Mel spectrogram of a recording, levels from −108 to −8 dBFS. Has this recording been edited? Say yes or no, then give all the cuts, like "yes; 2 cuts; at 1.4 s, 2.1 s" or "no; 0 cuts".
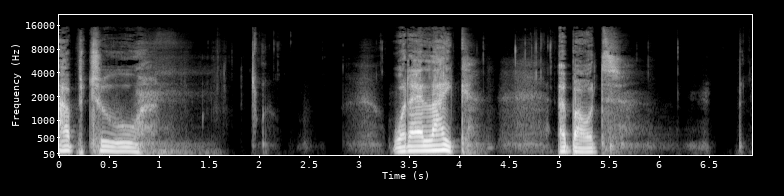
no; 0 cuts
